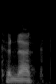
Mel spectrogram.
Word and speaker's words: Kinect: I'm pretty sure it's supposed to be pronounced Connect, and it's like kinetic, so K and stuff.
